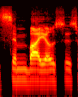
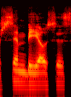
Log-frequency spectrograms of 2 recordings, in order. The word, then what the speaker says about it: symbiosis: We're going to go over the levels of organization and symbiosis or symbiosis. They pronounce it both ways.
